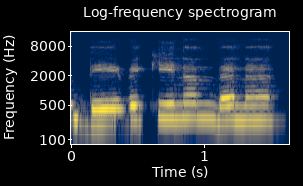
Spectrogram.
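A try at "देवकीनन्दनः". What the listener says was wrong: Nandanaha. On the previous line, this is a visarga then. Nandanaha.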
